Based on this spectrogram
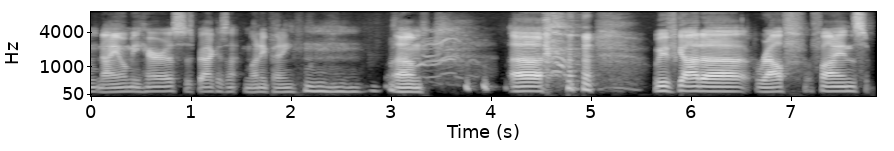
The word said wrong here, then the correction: Ralph: back as M, or Rafe. Is it Rafe? – It's Rafe.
